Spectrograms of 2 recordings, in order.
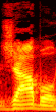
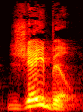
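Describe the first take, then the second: First: The first syllable sounds like 'jaw'. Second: The first syllable sounds like 'jay'. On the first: The speaker calls it wrong. "I said before" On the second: The speaker calls it right. "it's actually pronounced J-Bill"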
